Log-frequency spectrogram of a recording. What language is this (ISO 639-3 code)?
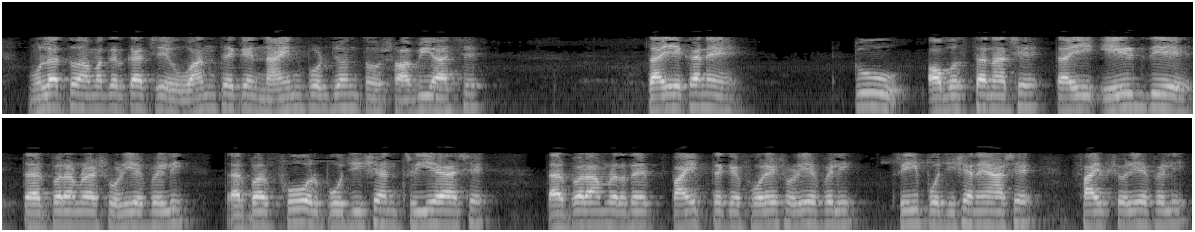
ben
